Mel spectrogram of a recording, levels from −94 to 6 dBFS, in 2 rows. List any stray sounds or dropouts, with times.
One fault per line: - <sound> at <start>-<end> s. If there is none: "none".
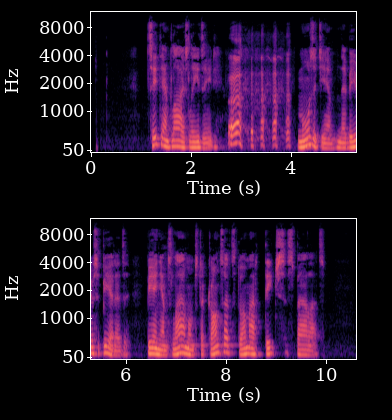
- laugh at 2.7-4.0 s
